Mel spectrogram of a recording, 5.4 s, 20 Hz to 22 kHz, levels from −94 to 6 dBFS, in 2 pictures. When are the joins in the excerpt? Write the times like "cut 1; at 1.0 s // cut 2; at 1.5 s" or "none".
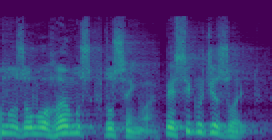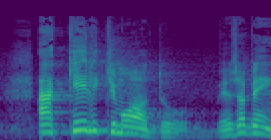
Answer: cut 1; at 1.0 s // cut 2; at 1.6 s // cut 3; at 3.0 s // cut 4; at 3.8 s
